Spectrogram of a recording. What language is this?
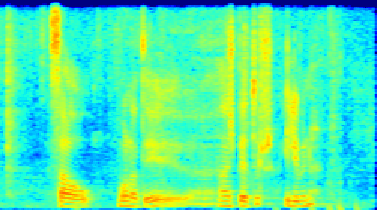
Icelandic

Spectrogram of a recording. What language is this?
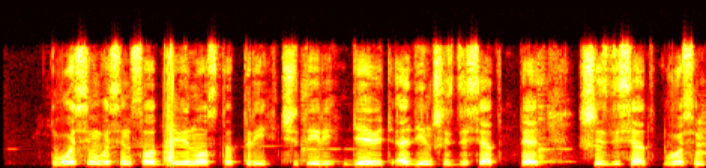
Russian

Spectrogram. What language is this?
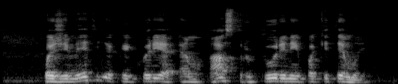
Lithuanian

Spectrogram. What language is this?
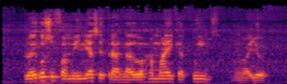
Spanish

